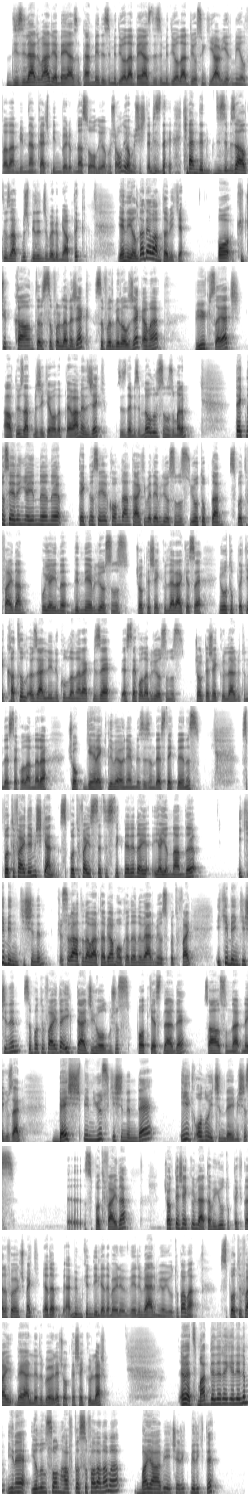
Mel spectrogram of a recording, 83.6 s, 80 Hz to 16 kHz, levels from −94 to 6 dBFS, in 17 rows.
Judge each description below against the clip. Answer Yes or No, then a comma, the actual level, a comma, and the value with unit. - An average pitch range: No, wide, 6.5 semitones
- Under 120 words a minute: Yes, average, 110 wpm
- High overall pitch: No, low, 135 Hz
